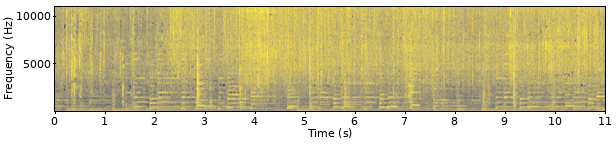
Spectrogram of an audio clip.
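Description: Marinated momos sizzling as they shallow-fry in a little oil in a pan, with a metal spatula repeatedly clicking and scraping against the pan as they are turned.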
